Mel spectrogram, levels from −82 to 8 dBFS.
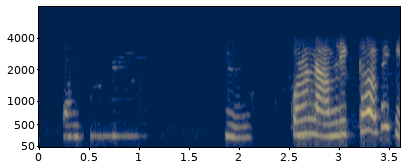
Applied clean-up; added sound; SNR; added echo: none; none; none; none.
